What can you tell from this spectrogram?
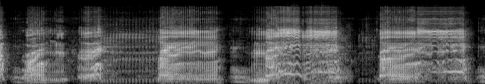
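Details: Country pig (porco caipira) screaming: harsh, piercing squeals about a second long, repeated in quick succession with short breaths between. Rough and very high-pitched.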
